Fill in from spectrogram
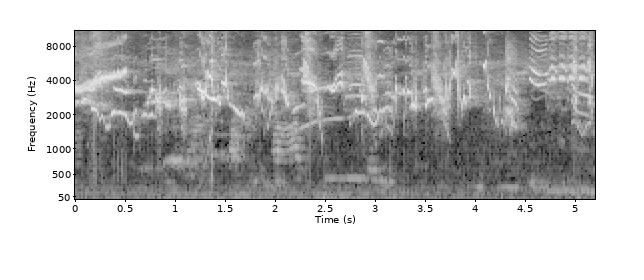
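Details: Oriental magpie-robin (Murai Kampung), wild, visiting a village house each morning; rising clear whistles open a rapid jumble of chirps, wavy trills and buzzy notes, uneven in rhythm and continuous throughout.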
